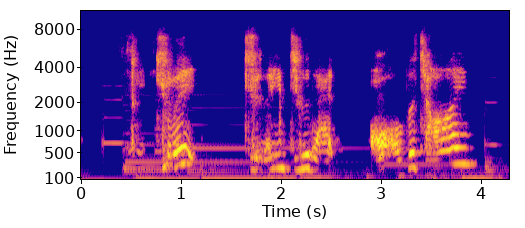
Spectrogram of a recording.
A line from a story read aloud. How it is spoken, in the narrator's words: She whispered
